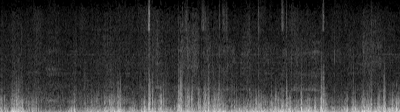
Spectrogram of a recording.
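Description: Strong wind buffeting the microphone in uneven gusts, with a few sharp clicks in the middle of the gusts.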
